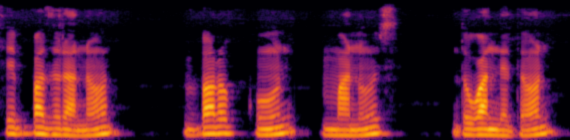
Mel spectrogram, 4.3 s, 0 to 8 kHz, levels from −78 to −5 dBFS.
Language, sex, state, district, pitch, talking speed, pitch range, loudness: Chakma, male, Tripura, West Tripura, 140 Hz, 85 wpm, 120-150 Hz, -21 LUFS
